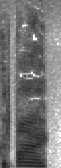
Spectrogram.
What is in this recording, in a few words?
goodbye female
